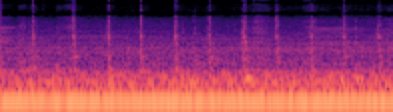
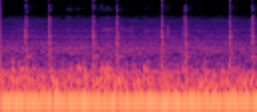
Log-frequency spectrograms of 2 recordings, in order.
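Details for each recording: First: Mantel clock set back in beat with the crutch rod centred free in its hoop: even tick-tock about three ticks a second, evenly spaced over low room hum, running freely. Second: Mantle clock after bending the crutch wire with pliers: ticks in limping pairs, short gap then one about twice as long, over a low hum; still out of beat, needing further adjustment.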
